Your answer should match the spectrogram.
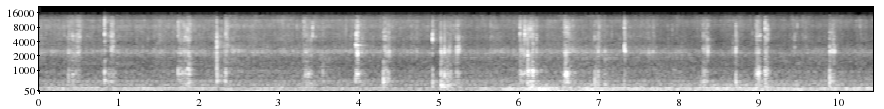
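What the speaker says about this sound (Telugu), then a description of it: "ఒక half table spoon curry masala add చేసేసుకొని ఇవన్నీ కూడా బాగా మిక్స్ చేసుకోవాలి" A spoon scrapes and clinks against a pan at irregular intervals while potato curry with curry masala sizzles softly underneath; the stirring is close and fairly quiet, with no talking.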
